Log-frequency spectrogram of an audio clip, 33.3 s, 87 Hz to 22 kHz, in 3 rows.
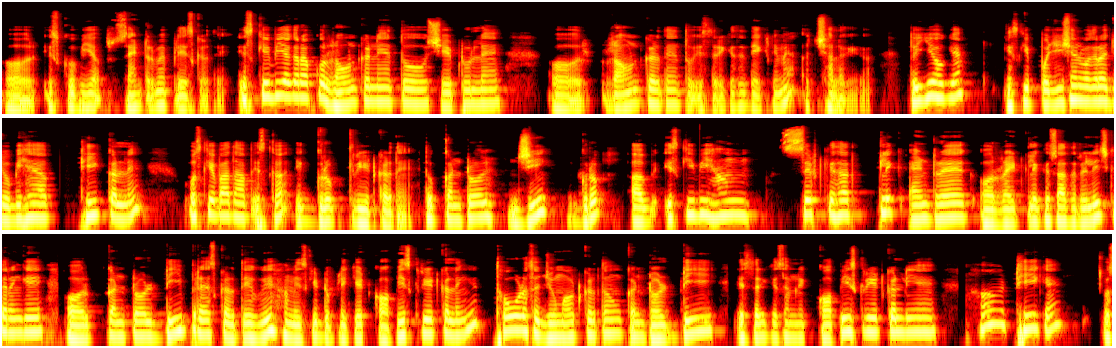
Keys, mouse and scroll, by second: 11.7 scroll down 1, 12.8 click, 14.2-15.1 scroll up 1, 15.1-16.1 scroll, 18.5 click, 20.7 shift+right click, 22.2 scroll down 1, 23.0-24.5 scroll, 25.9 middle click, 26.0-26.5 scroll down 1, 27.1 middle click, 27.9 ctrl+d, 30.0 click, 31.3-31.8 scroll up 1, 31.8 middle click, 33.2 click.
